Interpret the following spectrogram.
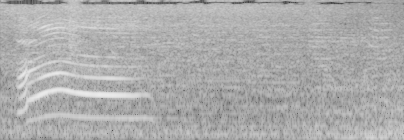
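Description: A single high-pitched, voice-like call. It swoops up and is then held for most of a second before fading, over faint background music.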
